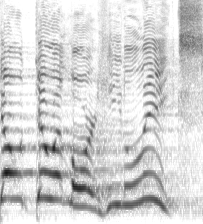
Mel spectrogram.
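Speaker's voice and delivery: sharp, high, called-out cry. Retelling prayer time, when a lady shouted out; retelling a lady's shout. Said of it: "a lady shouted out".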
